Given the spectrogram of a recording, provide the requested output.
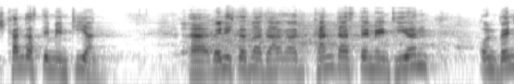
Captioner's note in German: Allgemeine Heiterkeit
